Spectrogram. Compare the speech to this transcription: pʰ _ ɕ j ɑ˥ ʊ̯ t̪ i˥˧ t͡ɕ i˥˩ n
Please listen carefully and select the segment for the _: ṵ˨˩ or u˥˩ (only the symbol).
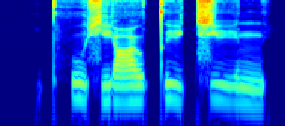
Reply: u˥˩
